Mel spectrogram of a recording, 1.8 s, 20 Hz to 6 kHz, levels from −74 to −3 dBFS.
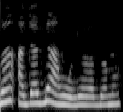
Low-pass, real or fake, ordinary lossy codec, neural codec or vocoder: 5.4 kHz; real; AAC, 48 kbps; none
